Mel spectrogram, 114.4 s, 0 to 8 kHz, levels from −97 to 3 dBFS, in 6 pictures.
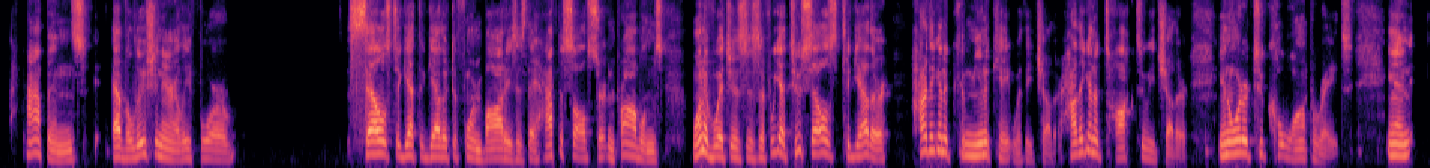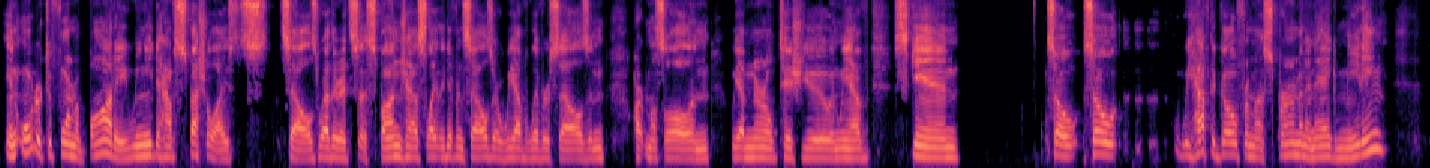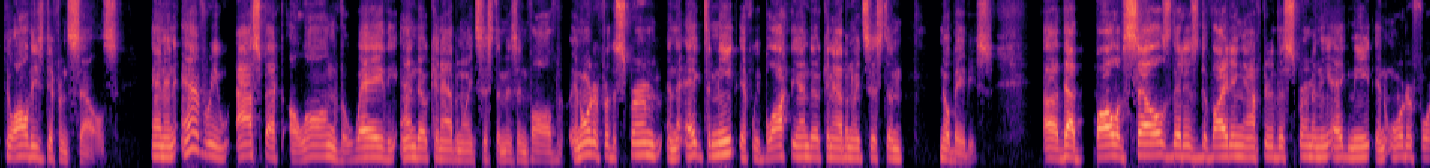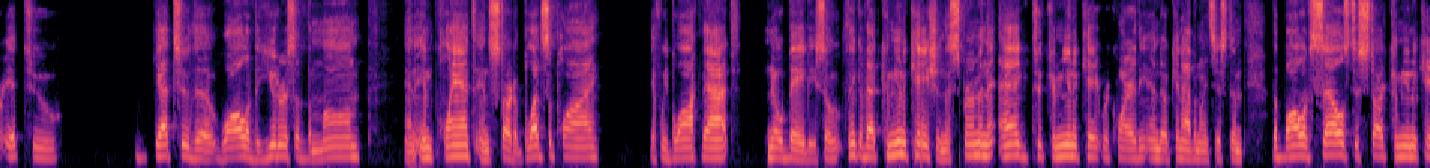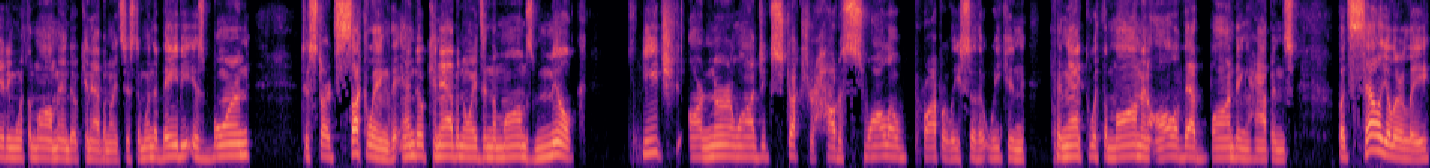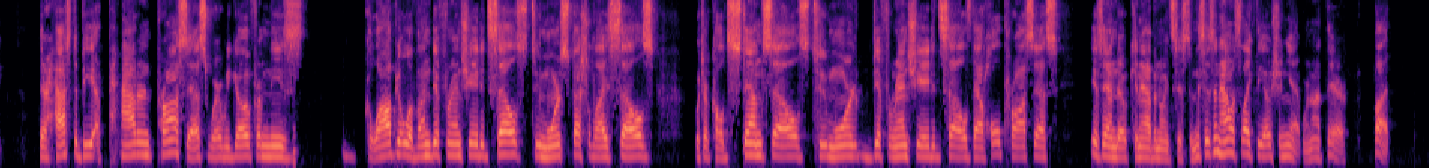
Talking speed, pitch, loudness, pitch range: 155 wpm, 140 Hz, -24 LUFS, 130-155 Hz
